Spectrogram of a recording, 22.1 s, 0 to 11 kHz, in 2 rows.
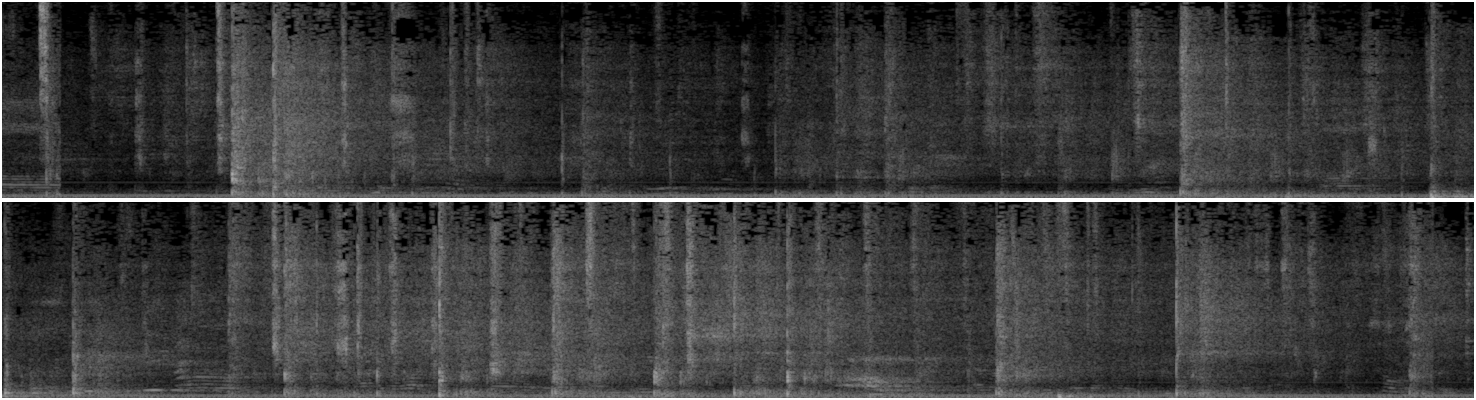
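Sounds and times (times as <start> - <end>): low building hum: 0.0 - 22.0
tennis ball bouncing: 12.7 - 21.0.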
